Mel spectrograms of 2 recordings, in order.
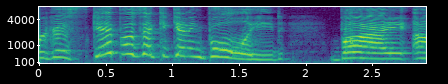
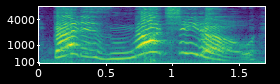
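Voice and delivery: normal talking voice

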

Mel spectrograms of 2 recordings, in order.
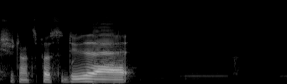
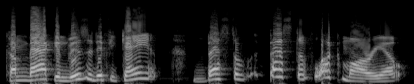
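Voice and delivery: higher, cracking goodbye; cheery farewell; 6 semitones higher than usual. Acted. Goomba father sending Mario off, voice cracking higher. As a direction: wish him luck with a squeak.

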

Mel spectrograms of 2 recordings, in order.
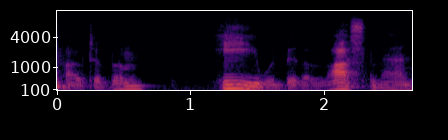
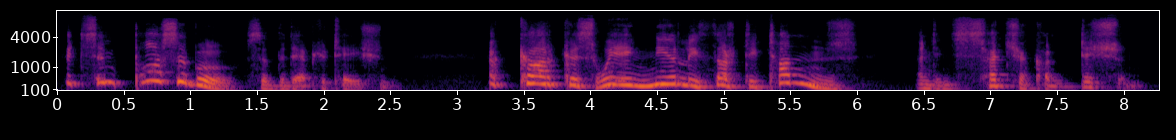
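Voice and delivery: much higher, louder outcry; a raised, shocked protest; exasperated townsman; 14 semitones higher, 6 dB louder than usual. Acted. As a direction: deputation aghast at the task. Deputation protesting.

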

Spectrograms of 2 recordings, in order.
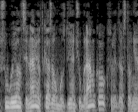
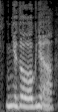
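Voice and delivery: put-on high, loud child's scream of protest; desperate cry; 12 semitones higher, 7 dB louder, slower than usual. A narrator's reading. Boy sees his teddy going to the fire, desperate shout. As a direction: cry out in despair as a small boy. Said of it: "krzyknął rozpaczliwie Wojtuś".

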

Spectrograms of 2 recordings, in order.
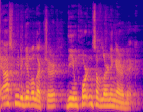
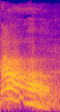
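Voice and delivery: mock wife retort; 2 semitones higher, 5 dB louder than usual. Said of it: "They'll be like".

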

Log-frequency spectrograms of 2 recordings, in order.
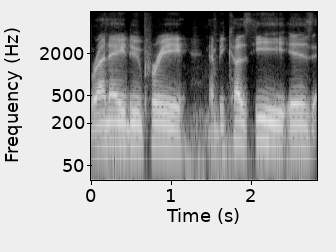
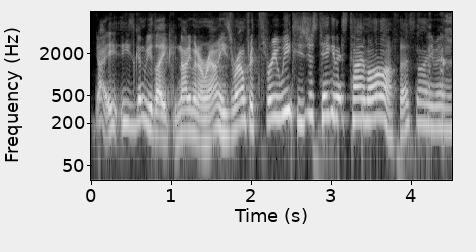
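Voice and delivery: exasperated; 12 semitones higher than usual. Real, not acted. Exasperated over injured wrestler.

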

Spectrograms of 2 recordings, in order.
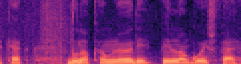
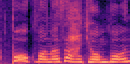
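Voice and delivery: high alarmed little cub; cub crying out; 11 semitones higher than usual. Acted. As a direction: shout it like a scared child in bed. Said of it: "kiáltott fel Brumcsi".

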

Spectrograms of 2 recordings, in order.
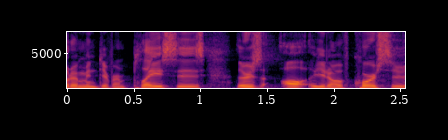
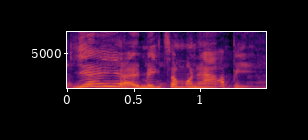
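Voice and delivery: much higher, gleeful self-quote; mock delight; 11 semitones higher than usual. Scientist replaying his joy at pleasing a colorist, much higher. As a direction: squeal like you just pleased someone.

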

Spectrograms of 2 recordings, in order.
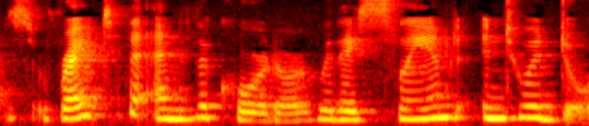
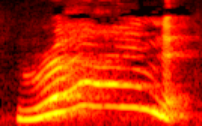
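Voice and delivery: high, drawn-out yelled "Run!"; 14 semitones higher than usual. A narrator's reading. Harry to his friends as they flee, yelled. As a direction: yell it long and high. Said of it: "yelled Harry".

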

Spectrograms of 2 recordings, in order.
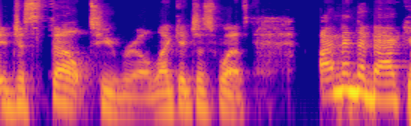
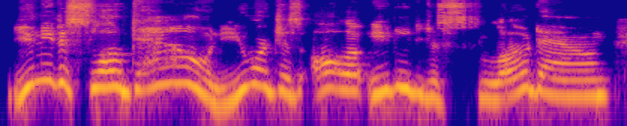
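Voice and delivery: stretched-out, pitched-up retold shout; mock yell; 10 semitones higher than usual. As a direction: imitate a contractor calling across the yard. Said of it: "And he yells".

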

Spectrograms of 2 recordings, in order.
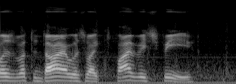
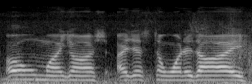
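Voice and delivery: frantic plea; 4 semitones higher, 6 dB louder than usual. Real, not acted. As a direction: drag out a scared plea.

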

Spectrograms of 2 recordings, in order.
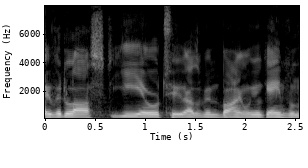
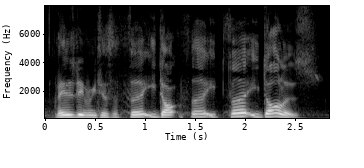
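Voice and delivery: surprised; 4 semitones higher, 4 dB louder than usual. Real, not acted. Shocked at the price.

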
